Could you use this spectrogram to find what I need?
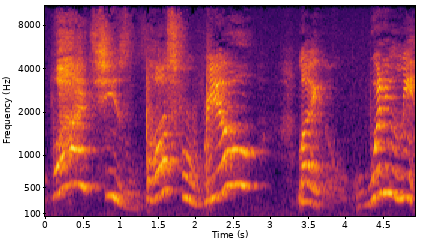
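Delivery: very high, loud, drawn-out shocked cry; panicked disbelief. Retold or imitated. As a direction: stretch it out high in alarm. Panicked reaction mom is lost.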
